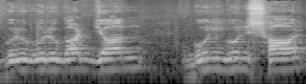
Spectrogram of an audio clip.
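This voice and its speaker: A man reciting poetry in a dramatic, measured, declamatory way with deliberate pauses. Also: fairly high pitch, little pitch movement, a little mellow, poor audio. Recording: faint background noise.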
